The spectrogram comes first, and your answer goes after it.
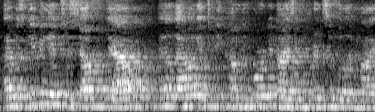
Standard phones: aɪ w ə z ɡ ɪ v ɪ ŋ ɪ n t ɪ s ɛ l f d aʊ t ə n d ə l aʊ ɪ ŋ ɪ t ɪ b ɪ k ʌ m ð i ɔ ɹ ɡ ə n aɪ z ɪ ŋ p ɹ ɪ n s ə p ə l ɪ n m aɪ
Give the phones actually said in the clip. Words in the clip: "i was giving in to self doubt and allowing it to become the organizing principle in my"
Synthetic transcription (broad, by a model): aɪ w ə z ɡ ɪ v ɪ ŋ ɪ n t ɪ s ɛ l f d aʊ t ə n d ə l aʊ ɪ ŋ ɪ t ɪ b ɪ k ʌ m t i ɔ ɹ ɡ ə n aɪ z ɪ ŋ p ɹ ɪ n s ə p l ɪ n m aɪ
